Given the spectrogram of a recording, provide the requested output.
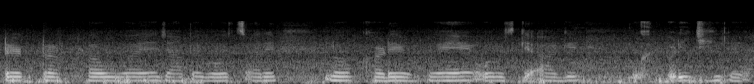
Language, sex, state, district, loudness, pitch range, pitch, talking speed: Hindi, male, Bihar, Bhagalpur, -21 LUFS, 170-180 Hz, 175 Hz, 150 wpm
